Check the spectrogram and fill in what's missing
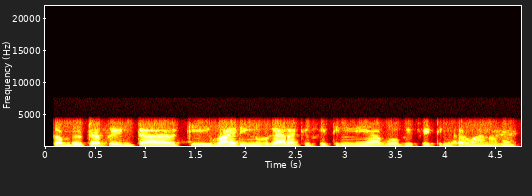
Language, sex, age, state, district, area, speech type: Hindi, female, 60+, Madhya Pradesh, Jabalpur, urban, conversation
